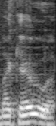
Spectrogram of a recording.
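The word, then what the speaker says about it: Macau: Alors Macao, ça se prononce comme ça? Mako. Mako, ah oui, Mako.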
